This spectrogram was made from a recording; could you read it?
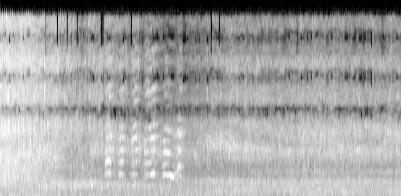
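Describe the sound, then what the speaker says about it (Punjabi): Irrigation water from a motor-pumped channel flowing to village crops in the early morning, a steady, close rushing wash with a few faint bird calls over it and no talk. "ਦੇਖੋ ਪਾਣੀ ਚੱਲ ਰਿਹਾ"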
